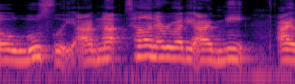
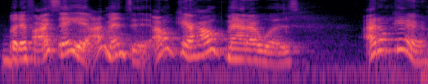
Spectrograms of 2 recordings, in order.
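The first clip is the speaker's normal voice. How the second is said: ordinary talk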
